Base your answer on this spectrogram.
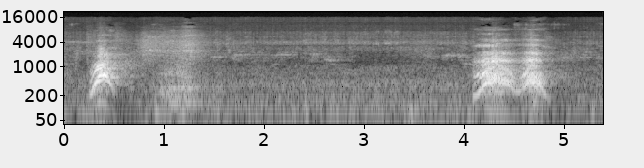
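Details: Rottweiler kept as a pet barks at its owner: a bark and a softer second one, a long pause, then a quick pair of loud barks.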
